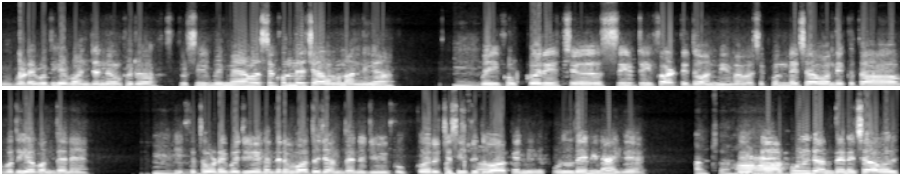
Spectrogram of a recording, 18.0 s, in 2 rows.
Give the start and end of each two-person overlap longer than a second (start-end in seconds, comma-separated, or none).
none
